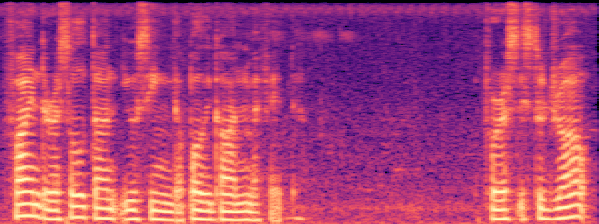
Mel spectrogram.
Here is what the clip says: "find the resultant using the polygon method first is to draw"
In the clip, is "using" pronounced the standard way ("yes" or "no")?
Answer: no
